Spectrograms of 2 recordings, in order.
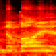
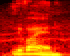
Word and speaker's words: Niviane: it can be pronounced Niviane, or Niviane is just the way we pronounce it, which is probably the most incorrect way to pronounce it.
